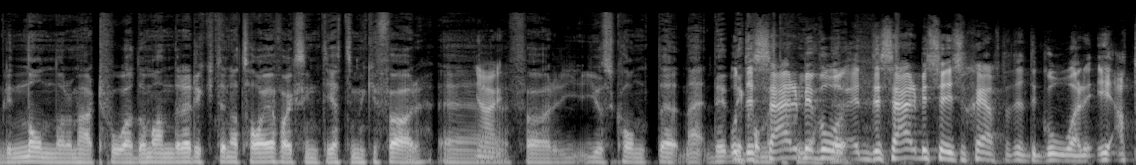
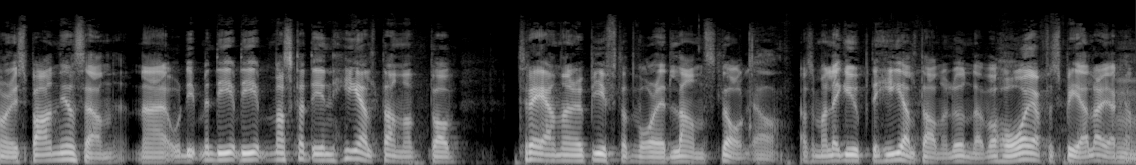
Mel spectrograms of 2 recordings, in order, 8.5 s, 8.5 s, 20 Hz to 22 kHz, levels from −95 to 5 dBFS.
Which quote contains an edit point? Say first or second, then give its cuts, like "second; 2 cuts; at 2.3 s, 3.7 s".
second; 4 cuts; at 1.8 s, 2.2 s, 3.2 s, 3.8 s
